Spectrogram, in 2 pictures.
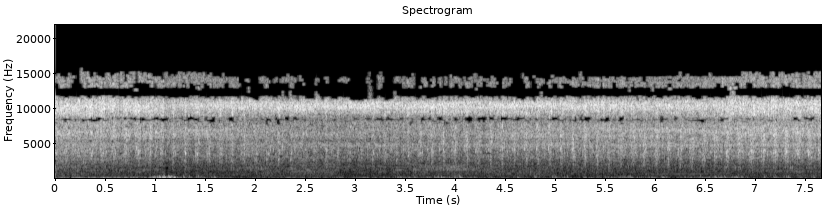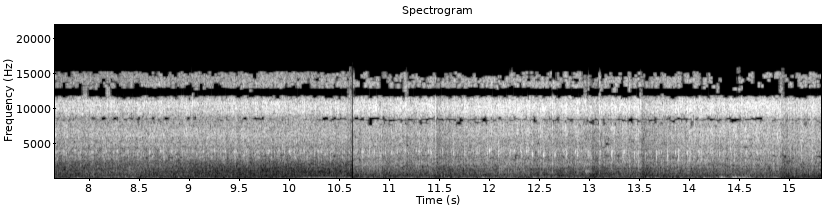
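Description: Orchard irrigation sprinklers hissing steadily as they spray, over a low rumble, with a short thump about a second in and another near the end.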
